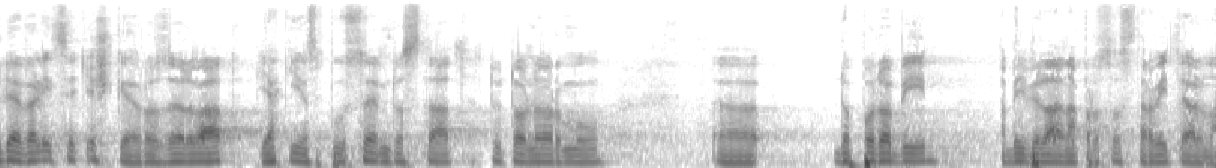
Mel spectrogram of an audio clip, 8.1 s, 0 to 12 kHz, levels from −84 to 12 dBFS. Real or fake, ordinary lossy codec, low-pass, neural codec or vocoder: real; AAC, 32 kbps; 10.8 kHz; none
